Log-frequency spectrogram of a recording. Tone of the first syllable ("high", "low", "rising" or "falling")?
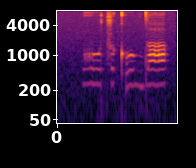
low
